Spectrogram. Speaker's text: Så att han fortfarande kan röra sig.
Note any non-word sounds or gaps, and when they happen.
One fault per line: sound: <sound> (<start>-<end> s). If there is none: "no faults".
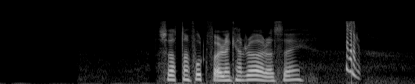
sound: chirp (3.5-3.6 s)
